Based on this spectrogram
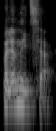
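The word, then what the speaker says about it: паляниця: But the idea is that only a Ukrainian can say this word properly, palyanitsa. And when Russians try to say this, they would say palyanitsa. And like there are many different pronunciations. They just can't pronounce it right.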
